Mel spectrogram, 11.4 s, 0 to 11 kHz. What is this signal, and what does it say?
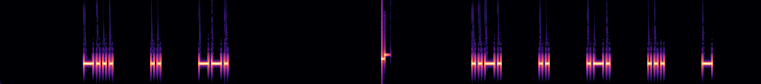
Morse code, heard as a keyed tone, about 25 wpm, spaced as for 12 wpm, 690 Hz. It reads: BIG FIRST
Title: 4x Character Spacing - Top 200 Words - 25wpm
